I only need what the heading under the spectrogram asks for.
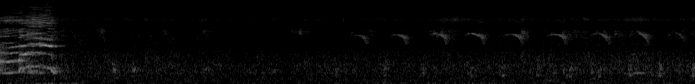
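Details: Morning in a village backyard with gentle drizzle: the tail of a loud rooster crow opens, then chicks give a steady series of thin, high, downward-slurred peeps over soft rain noise.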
